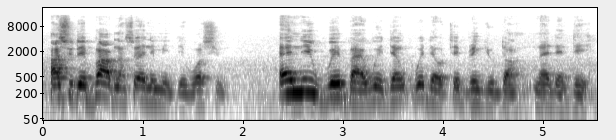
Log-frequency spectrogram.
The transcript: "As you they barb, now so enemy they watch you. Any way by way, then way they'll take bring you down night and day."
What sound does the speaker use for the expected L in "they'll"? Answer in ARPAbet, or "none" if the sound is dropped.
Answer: W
